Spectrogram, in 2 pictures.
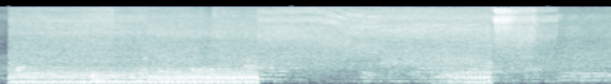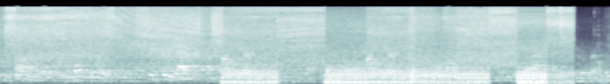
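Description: Compressed-air spray gun hissing steadily as it sprays Fabrican liquid spray-on fabric onto skin. Several spray passes are cut together, and a low steady hum lies under parts of them.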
